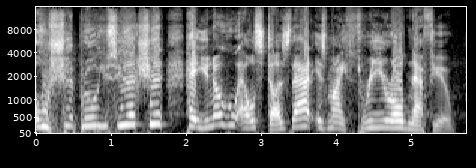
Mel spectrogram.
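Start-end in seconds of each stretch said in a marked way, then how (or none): 0.0-1.7 mocking excited voice, higher and louder. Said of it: "you get excited about something being loud".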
